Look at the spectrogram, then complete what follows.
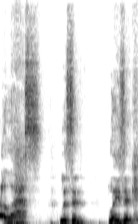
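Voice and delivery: high, gasping melodramatic delivery; dramatic game character. Acted. Gamer voicing on-screen dialogue, high melodramatic voice. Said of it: "I guess we gotta do voices".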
